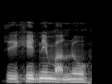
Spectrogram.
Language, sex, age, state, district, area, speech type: Assamese, male, 60+, Assam, Udalguri, rural, spontaneous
